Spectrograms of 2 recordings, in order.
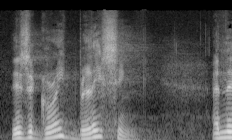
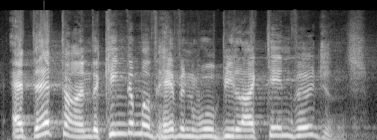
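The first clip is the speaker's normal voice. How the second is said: forceful preaching; 6 semitones higher, 8 dB louder than usual. Acted. Preacher asking the church which five they are, forceful preaching. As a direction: proclaim the parable to a full church. Preaches the parable of ten virgins.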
